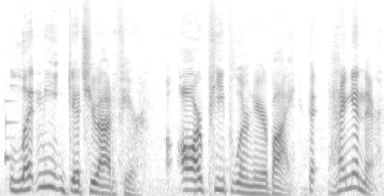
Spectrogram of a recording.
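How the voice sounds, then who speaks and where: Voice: medium pitch, very animated, normal speed, fairly bright tone, faint music behind. An actor voicing a kind, loyal young male warrior who stammers with concern.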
